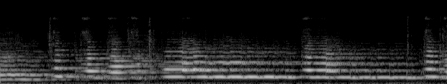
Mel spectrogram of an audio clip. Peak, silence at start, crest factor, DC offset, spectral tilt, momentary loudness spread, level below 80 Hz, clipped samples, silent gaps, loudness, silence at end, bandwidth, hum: -12 dBFS; 0 s; 14 dB; under 0.1%; -5.5 dB/octave; 8 LU; -60 dBFS; under 0.1%; none; -26 LUFS; 0 s; 9.8 kHz; none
